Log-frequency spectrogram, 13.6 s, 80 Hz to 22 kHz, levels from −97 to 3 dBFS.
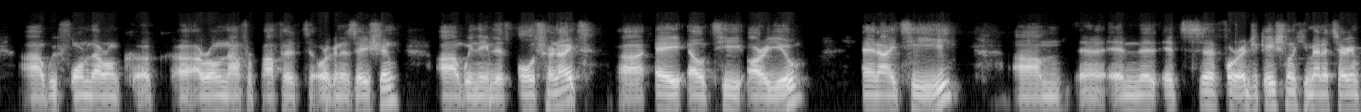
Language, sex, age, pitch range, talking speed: English, male, 30-49, 90-110 Hz, 105 wpm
